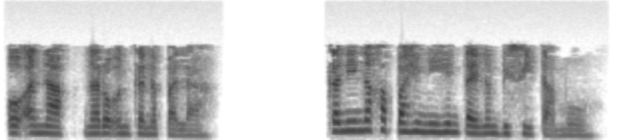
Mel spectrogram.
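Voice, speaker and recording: A woman playing a calm, husky older father. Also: mid-range voice, brisk, no echo. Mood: reassuring. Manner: reassuring, fatherly. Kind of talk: acted dialogue in an audio romance story. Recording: dull lo-fi, close dry sound.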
